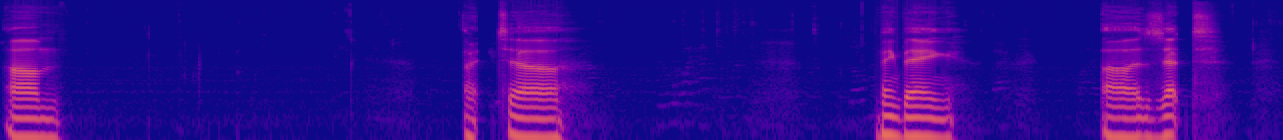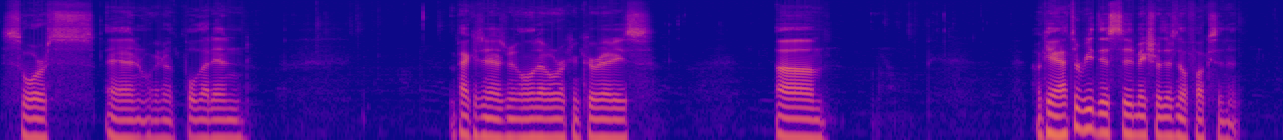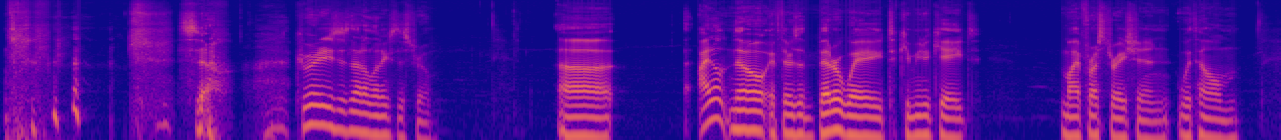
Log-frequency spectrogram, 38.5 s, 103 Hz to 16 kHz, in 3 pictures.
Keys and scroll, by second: 0.0-38.4 typing, 6.8 Return, 6.9 Return, 7.1 ctrl+[, 7.2 ctrl+j, 14.3 Return, 15.0 ctrl+[.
